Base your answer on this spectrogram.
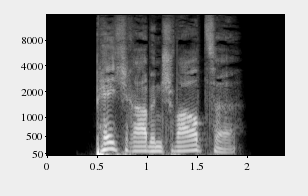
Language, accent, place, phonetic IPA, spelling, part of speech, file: German, Germany, Berlin, [ˈpɛçʁaːbn̩ˌʃvaʁt͡sə], pechrabenschwarze, adjective, De-pechrabenschwarze.ogg
- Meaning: inflection of pechrabenschwarz: 1. strong/mixed nominative/accusative feminine singular 2. strong nominative/accusative plural 3. weak nominative all-gender singular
